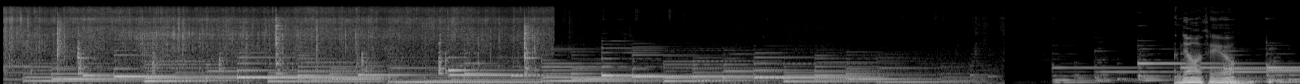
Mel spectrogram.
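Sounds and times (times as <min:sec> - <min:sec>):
food sizzling in frying pan: 0:00.0 - 0:05.6, 0:06.2 - 0:10.0
gentle background music: 0:00.1 - 0:13.0
wooden spatula scraping pan: 0:00.6 - 0:05.6.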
